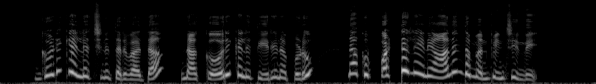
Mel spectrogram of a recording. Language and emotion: Telugu, happy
